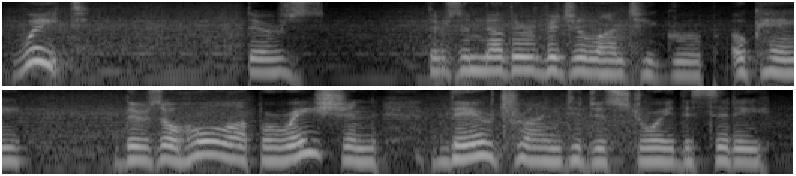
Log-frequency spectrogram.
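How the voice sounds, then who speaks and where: A woman's voice: on the low side, moderate pace, warm tone, soft background music, natural voice. A woman playing an elusive, defiant masked vigilante in an audio crime drama, insistent and secretive in manner. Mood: urgent, pleading. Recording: dull sound with faint background noise.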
